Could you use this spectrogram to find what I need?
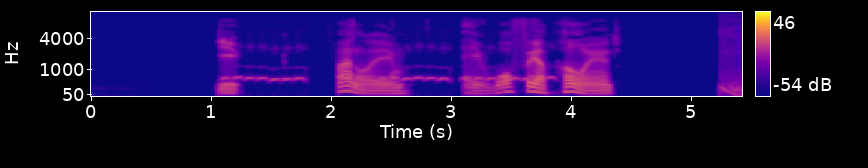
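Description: Quick electronic blips chatter in a rapid string, like game dialogue text being typed out.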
